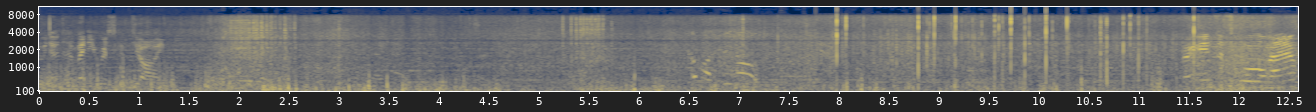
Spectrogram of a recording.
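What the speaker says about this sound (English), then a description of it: "As you can tell, it's starting to rain. It's raining quite hard." Hard rain in a squall at sea aboard a sailboat running downwind, a dense hiss of rain and wind buffeting throughout with irregular splashes and knocks.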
